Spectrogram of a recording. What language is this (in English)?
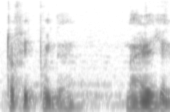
Manipuri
